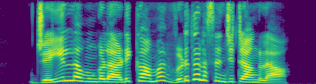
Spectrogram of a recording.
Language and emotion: Tamil, surprised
